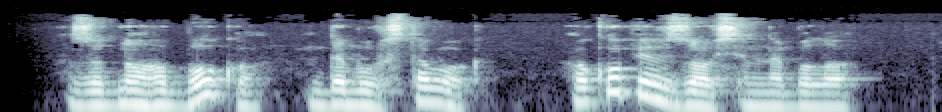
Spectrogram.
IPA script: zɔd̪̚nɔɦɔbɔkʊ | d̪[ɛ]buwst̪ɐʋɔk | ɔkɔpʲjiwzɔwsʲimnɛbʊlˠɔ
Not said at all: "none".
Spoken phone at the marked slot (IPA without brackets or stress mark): ɛ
